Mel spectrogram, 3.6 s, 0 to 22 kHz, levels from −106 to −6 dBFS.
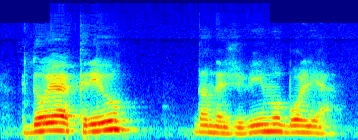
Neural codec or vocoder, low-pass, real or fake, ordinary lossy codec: none; 19.8 kHz; real; Opus, 24 kbps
